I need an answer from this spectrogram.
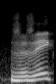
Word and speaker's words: Vivek: Vivek rhymes with fake.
